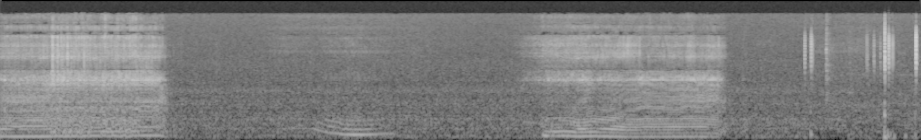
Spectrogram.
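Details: Ginger, a dog, snoring while asleep: two long, rumbling, rattling snores with a quieter snorting breath between them, in a quiet room.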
